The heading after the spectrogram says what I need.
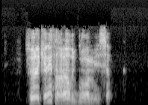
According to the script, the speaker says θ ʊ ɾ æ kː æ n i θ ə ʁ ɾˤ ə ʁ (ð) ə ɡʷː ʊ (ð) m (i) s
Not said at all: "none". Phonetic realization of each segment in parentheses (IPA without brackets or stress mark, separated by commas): ð, ʁ, i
